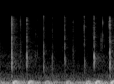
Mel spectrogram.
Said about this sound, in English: You're just going to hear an obnoxious typing.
